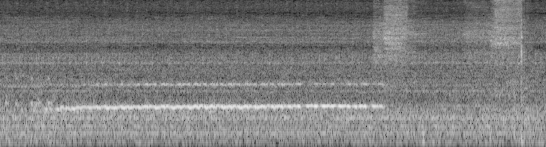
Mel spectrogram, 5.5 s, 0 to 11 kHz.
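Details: 2009 Volvo S40 2.4i B5244S7 at idle: steady high howl/whine that suddenly started, worst at idle, gone above 1500 rpm; about 4 inHg vacuum on crankcase, oil cap hard to remove; owner suspects bad PCV oil trap.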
